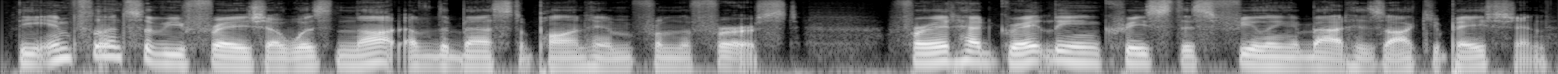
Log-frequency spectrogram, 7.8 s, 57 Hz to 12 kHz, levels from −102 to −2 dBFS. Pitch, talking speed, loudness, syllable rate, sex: 110 Hz, 185 wpm, -18 LUFS, 5.2 syllables/s, male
